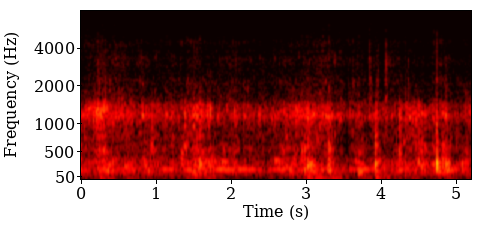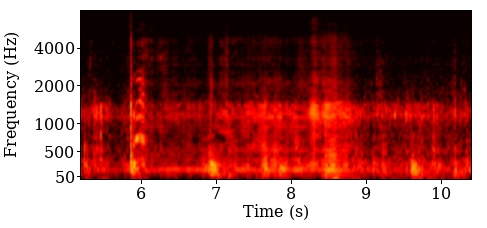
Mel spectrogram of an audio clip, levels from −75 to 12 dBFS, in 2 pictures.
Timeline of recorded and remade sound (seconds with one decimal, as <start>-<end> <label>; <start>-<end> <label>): 0.0-6.0 recorded; 6.0-8.8 remade; 8.8-10.4 recorded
